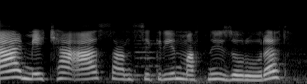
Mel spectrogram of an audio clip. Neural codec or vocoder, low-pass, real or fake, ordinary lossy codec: none; 7.2 kHz; real; none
